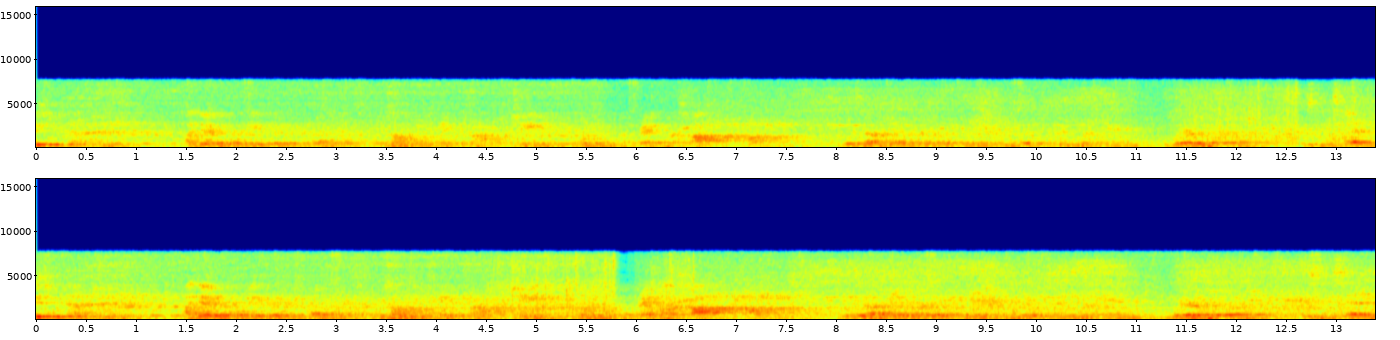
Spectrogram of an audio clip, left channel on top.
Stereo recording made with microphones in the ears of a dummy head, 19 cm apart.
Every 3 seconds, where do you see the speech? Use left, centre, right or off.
right, right, centre, left, left.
